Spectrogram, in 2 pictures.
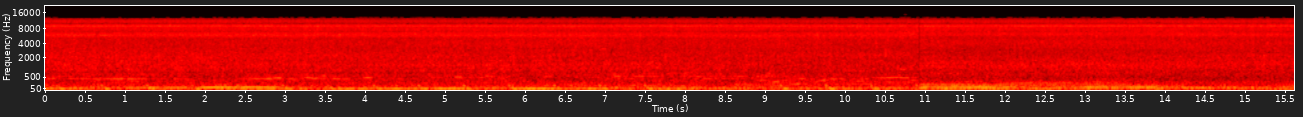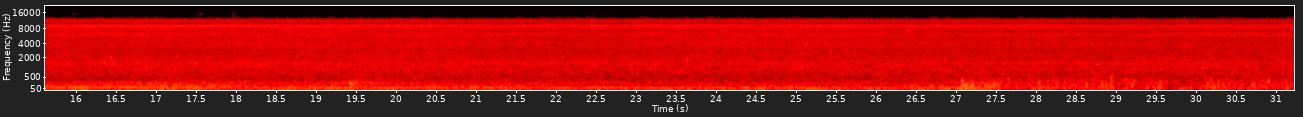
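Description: Fountain jets spraying and falling back into a stone basin: a steady hiss and splash of falling water, with a low rumble of passing traffic now and then.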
